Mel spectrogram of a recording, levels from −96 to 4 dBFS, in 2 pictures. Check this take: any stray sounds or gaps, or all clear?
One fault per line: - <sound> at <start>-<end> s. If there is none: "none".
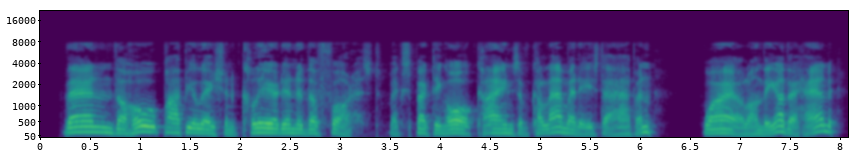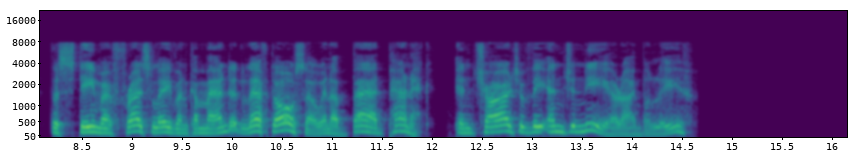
none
